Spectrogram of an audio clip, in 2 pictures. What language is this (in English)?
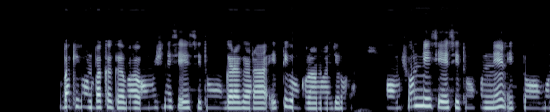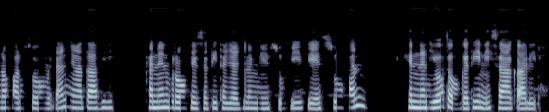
Oromo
